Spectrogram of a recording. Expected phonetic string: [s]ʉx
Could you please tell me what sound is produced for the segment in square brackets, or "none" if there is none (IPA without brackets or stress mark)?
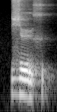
z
